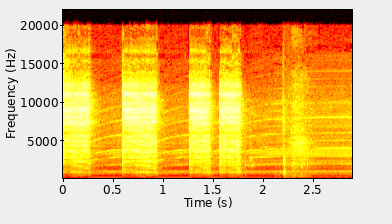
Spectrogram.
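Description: A chainsaw chain is sharpened on a worn, rounded grinding stone: four sharp bursts of high, harsh grinding, each a fraction of a second long, separated by a lower whirring motor, then a brief metallic click.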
